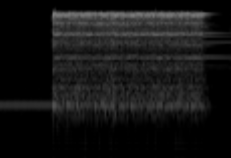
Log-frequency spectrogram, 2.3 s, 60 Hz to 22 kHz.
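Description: A mechanical bell of an old S63 SOCOTEL telephone rings loudly in one continuous bright, metallic burst for about a second and a half, then cuts off with a brief ringing decay.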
